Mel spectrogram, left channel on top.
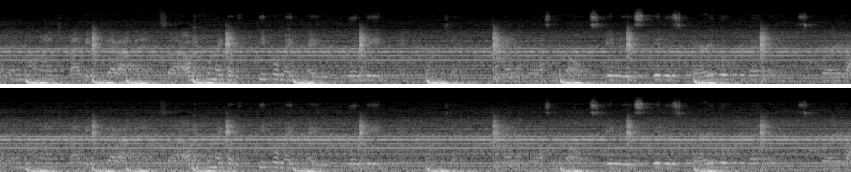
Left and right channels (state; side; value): normal; both; correlation 0.89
